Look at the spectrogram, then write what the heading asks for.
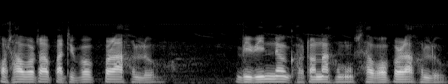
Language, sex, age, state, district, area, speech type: Assamese, male, 60+, Assam, Dhemaji, rural, spontaneous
